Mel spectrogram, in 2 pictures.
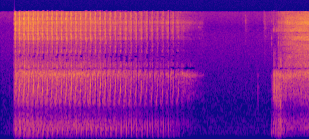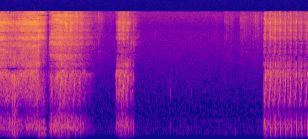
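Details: Person's own deep snoring: long, buzzing, fluttering vibrating breaths in repeated bouts separated by quiet gaps.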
